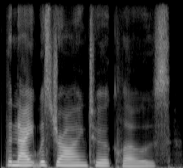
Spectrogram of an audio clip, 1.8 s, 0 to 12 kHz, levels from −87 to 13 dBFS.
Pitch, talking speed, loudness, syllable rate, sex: 205 Hz, 230 wpm, -19 LUFS, 5.6 syllables/s, female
